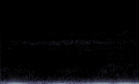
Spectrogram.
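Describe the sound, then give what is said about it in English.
A neighbor's car passes outside, its deep, steady engine rumble droning for a moment, swelling and easing slightly as it goes by, with no voices over it. “That was the neighbor with her car right there.”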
